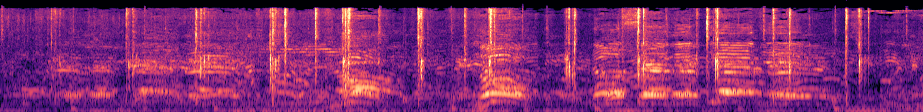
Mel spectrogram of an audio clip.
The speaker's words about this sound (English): There was a lot of singing, there was a lot of shouting, there was a lot of enthusiasm and defiance and people saying, well, it didn't happen on Tuesday, but, you know, let's keep going.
